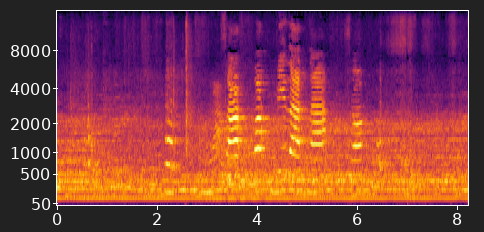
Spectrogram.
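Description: A young girl's high-pitched excited squeals and sing-song cries, about five short calls between two and six seconds in, some sliding down in pitch. Under them runs a steady low hum.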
